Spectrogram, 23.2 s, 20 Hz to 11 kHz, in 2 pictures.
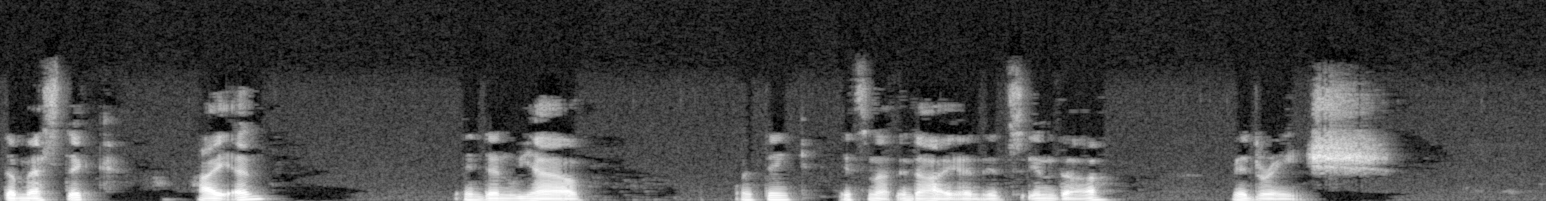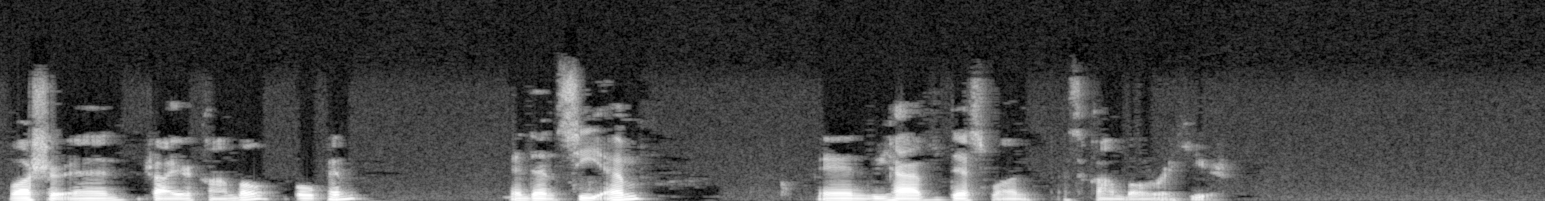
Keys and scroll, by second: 17.0-17.8 typing.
